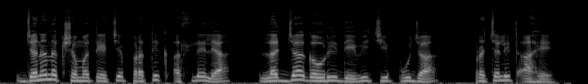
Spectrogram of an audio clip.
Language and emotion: Marathi, neutral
